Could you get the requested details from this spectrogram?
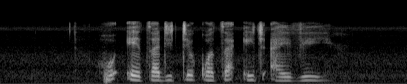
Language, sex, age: Southern Sotho, female, 19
